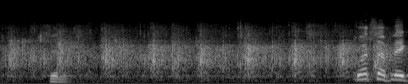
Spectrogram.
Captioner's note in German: Beifall bei der CDU und dem BÜNDNIS 90/DIE GRÜNEN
